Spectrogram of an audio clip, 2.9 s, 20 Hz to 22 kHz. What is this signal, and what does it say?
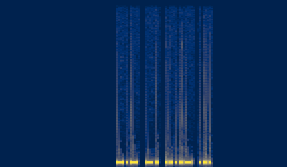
Morse code, heard as a keyed tone, about 53 wpm, 700 Hz. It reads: KN4S
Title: USA Call Signs - 4 Characters - 3x Character Spacing - 50wpm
